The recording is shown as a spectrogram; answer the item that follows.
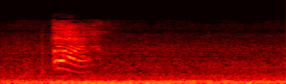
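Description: Steady low rumble of a car driving in traffic, with engine and road noise heard from inside the cabin.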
